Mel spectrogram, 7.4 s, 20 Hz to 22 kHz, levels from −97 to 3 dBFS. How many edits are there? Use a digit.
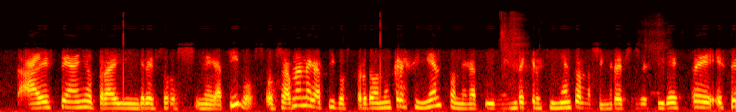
2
